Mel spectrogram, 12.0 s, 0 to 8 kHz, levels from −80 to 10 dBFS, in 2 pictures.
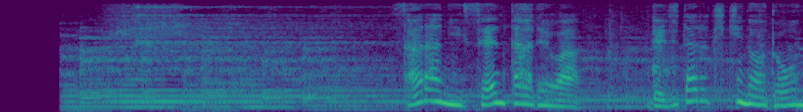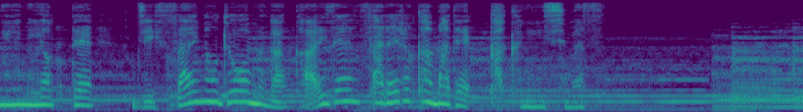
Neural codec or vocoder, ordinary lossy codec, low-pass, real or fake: codec, 16 kHz, 16 kbps, FreqCodec, smaller model; none; 7.2 kHz; fake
